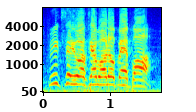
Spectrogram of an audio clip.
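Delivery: loud, high, desperate question; panicked yell. Real, not acted. Player outrun by an enemy, panicked high yell. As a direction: yell it as you flee.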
